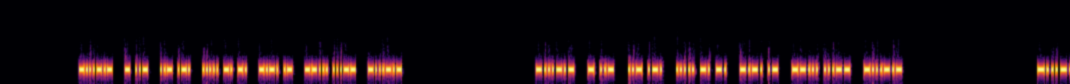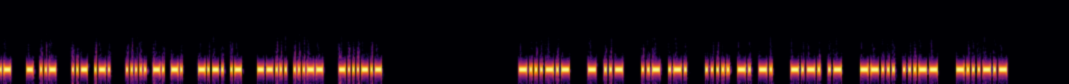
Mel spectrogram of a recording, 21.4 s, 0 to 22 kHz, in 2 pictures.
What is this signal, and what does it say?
Morse code, heard as a keyed tone, about 59 wpm, 700 Hz. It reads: <BK> TU UR 5NN CA 73 <BK> <BK> TU UR 5NN CA 73 <BK> <BK> TU UR 5NN CA 73 <BK> <BK> TU UR 5NN CA 73 <BK>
